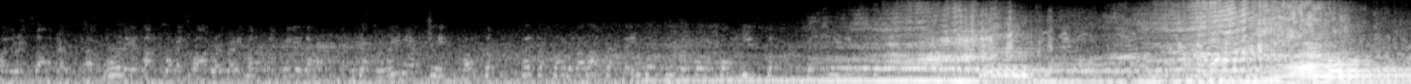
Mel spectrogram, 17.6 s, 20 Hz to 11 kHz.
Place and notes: Silverstone Circuit, Towcester, UK - british motorcycle grand prix 2022 ... moto grandprix ...
british motorcycle grand prix 2022 ... moto grand prix qualifying two ... outside of copse ... dpa 4060s clipped to bag to zoom h5 ...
